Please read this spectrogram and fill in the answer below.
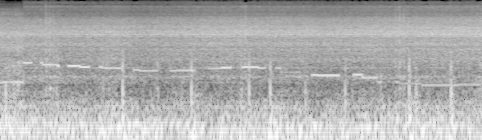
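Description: Glider variometer tone stepping lower in pitch in several stages, with faint regular ticks, over steady rushing airflow noise in the glider cockpit. The falling pitch signals weakening lift or sink.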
